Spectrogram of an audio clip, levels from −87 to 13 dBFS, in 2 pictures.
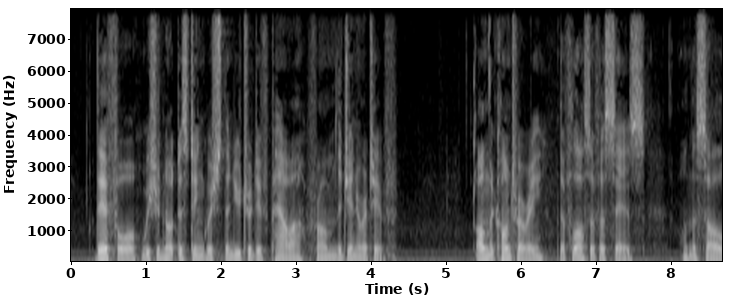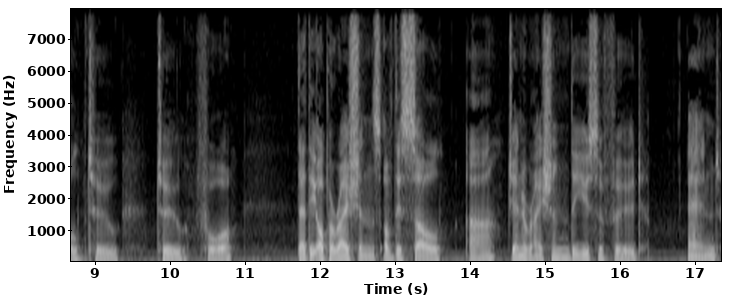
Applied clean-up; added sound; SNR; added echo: none; none; none; none.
